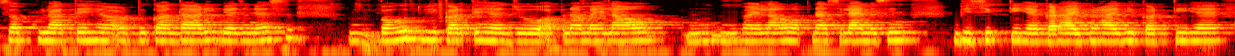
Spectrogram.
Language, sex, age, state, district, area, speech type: Hindi, female, 18-30, Bihar, Samastipur, rural, spontaneous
